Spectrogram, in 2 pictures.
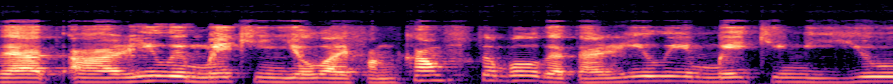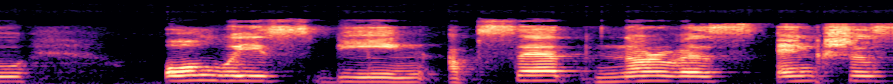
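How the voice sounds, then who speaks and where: This woman has a fairly low pitch and fairly even intonation. She speaks at a very slow pace. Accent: Russian. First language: Russian. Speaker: podcast host. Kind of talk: podcast monologue answering questions. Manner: hesitant with many fillers.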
